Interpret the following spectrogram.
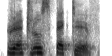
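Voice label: "retrospective", Indian English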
